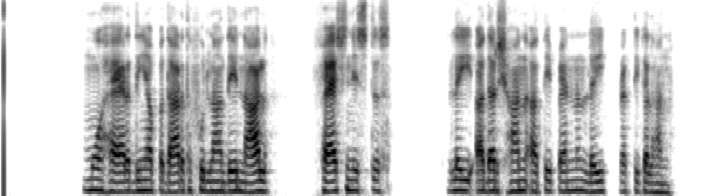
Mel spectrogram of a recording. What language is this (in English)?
Punjabi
